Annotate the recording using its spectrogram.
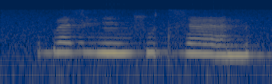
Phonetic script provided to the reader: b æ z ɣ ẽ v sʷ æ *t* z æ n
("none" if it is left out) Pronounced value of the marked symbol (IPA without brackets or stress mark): t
